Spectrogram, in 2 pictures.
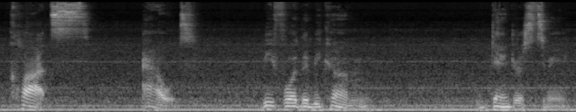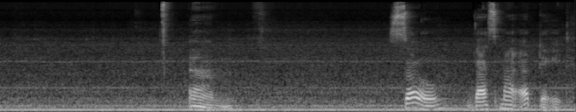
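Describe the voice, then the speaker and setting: A woman in her fifties with a raspy, strained voice and short breath, giving a candid personal update. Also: extremely low pitch, noisy background. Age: 50s. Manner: candid, wry, stays positive. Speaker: vlogger. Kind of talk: casual personal update to camera.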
